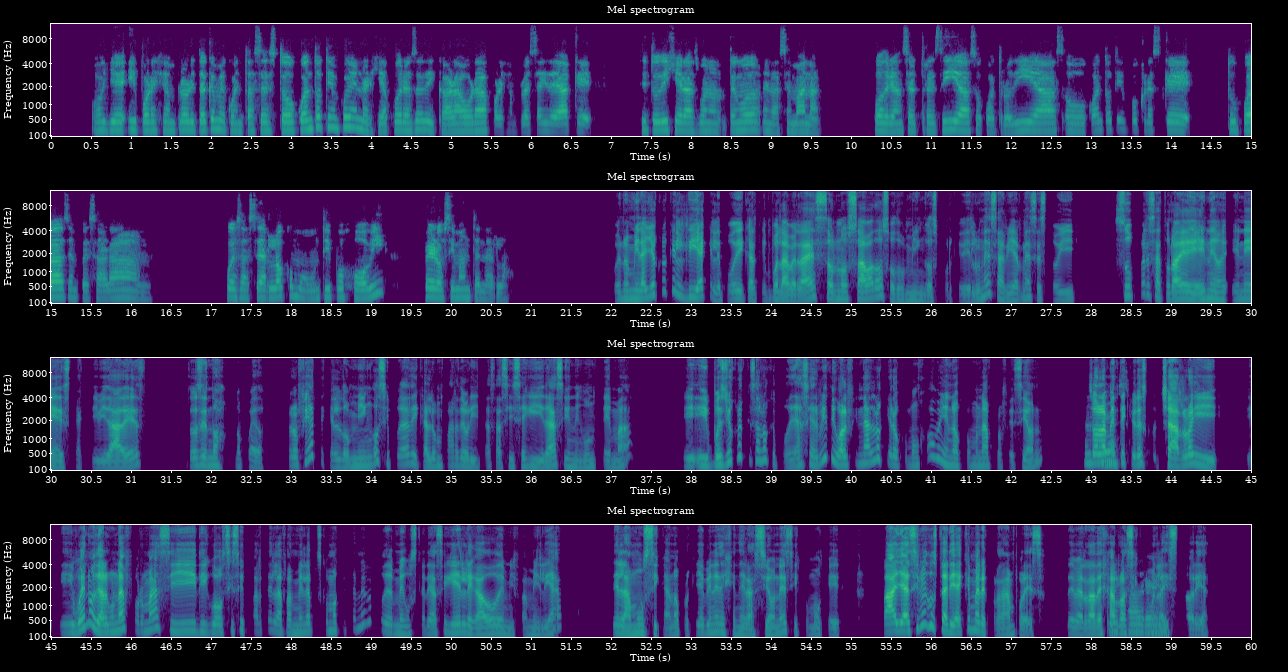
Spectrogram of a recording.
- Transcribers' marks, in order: none
- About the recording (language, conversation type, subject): Spanish, advice, ¿Cómo hace que el perfeccionismo te impida empezar un proyecto creativo?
